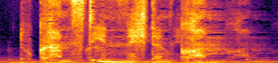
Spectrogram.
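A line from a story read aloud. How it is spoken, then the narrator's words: Echoing whisper. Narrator (German): flüsterte eine Stimme, die wie ein Echo in meinem Kopf klang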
